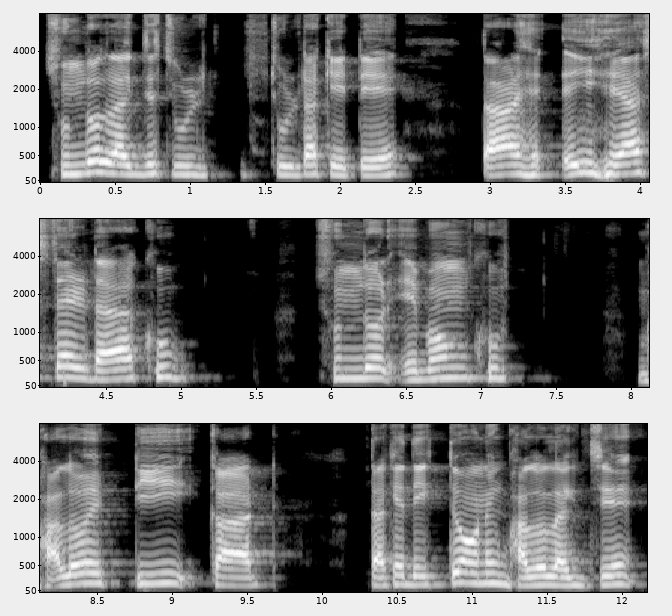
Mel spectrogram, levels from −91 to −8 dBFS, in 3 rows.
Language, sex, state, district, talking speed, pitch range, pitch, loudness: Bengali, male, West Bengal, North 24 Parganas, 115 wpm, 160-185 Hz, 175 Hz, -16 LUFS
